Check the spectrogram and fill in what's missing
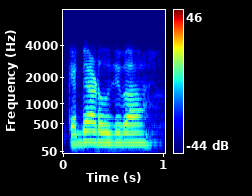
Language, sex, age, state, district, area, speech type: Odia, male, 18-30, Odisha, Kandhamal, rural, conversation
